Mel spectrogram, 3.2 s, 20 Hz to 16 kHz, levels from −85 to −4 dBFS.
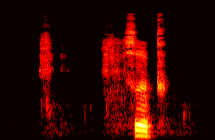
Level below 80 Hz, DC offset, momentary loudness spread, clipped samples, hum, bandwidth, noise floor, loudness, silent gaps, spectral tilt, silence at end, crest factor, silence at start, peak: -76 dBFS; under 0.1%; 26 LU; under 0.1%; none; 11.5 kHz; -84 dBFS; -19 LUFS; none; -5 dB/octave; 0.75 s; 20 dB; 0.65 s; -4 dBFS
